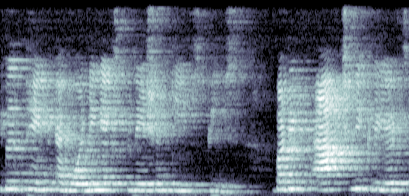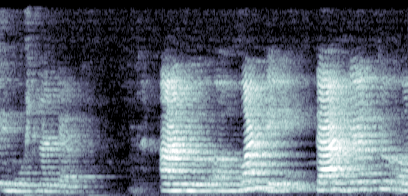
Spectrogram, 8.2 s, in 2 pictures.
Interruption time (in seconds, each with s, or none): none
